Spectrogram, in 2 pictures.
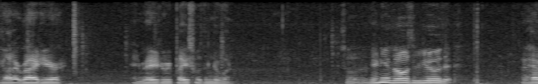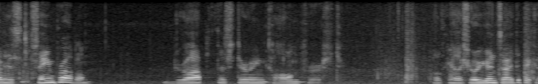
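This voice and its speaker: A fairly high-pitched man speaks at a moderate pace with ordinary pitch variation and long, frequent pauses, over noticeable background noise. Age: 80s+. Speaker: retired auto mechanic. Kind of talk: DIY repair tutorial to camera.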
